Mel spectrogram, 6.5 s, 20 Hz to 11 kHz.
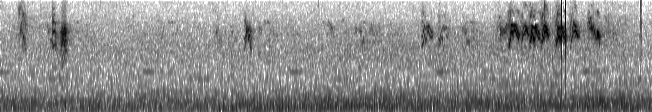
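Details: Eurasian tree sparrow youngsters, 19 June 2019: faint scattered high tweets, then a quick burst of bright chattering chirps toward the end over a low background rumble.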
